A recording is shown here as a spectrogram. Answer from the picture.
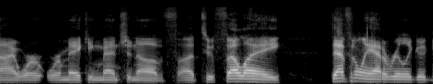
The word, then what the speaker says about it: Tufele: I mean, obviously, Jay, and I'm not going to pronounce the name right, Tufele, I guess is how you pronounce it. – Tufele.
